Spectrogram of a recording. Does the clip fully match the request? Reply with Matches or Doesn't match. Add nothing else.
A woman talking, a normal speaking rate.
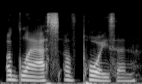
Matches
